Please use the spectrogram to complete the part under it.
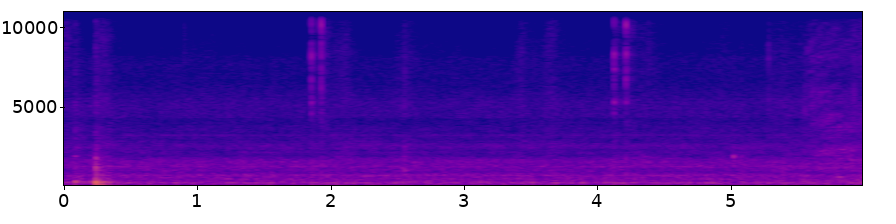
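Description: A single computer mouse click to join an online meeting, a sharp near tick right at the start, followed by quiet room tone with a few faint ticks.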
